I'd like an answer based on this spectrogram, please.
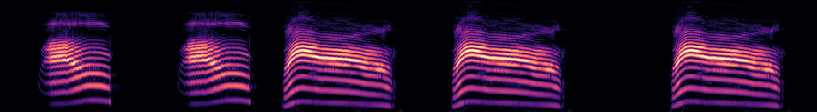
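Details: Female cat in heat mate calling: two shorter rising meows followed by three longer, drawn-out wavering yowls of about one and a half seconds, irregularly spaced, in a quiet setting.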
